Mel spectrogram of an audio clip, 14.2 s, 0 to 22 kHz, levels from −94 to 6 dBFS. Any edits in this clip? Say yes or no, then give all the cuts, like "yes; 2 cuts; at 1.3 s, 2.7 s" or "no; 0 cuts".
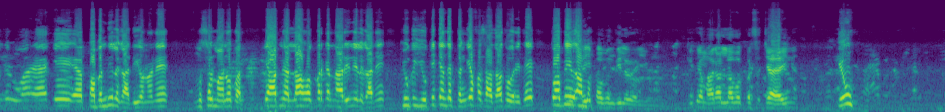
no; 0 cuts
